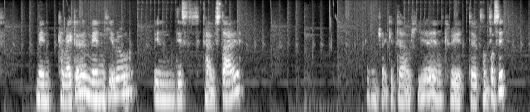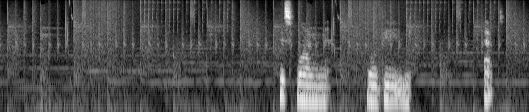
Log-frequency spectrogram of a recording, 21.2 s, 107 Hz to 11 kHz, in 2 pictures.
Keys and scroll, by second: 9.4 Tab, 9.9 c, 10.4 o.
